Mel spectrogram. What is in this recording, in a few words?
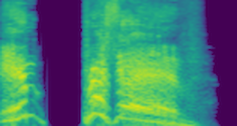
Male Satyr Attack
